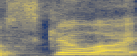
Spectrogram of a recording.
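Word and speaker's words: Scylla: spell it s-c-y that's the Roman Latin way versus the Greek way was with a k gotcha uh okay cool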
